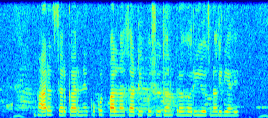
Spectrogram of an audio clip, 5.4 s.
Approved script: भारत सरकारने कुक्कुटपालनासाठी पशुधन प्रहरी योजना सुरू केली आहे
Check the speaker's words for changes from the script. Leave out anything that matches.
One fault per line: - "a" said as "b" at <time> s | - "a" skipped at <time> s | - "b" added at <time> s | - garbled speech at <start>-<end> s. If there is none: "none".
- "सुरू" skipped at 4.3 s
